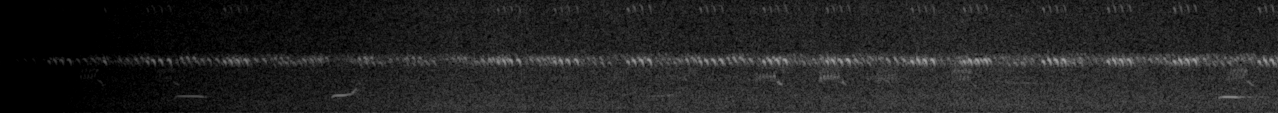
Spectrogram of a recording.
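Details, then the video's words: Crickets outdoors in nature, a high, steady chirping in quick pulses, about three per second, fading in from silence and growing louder, with a few faint short chirps lower down in the background. "Crickets chirping sounds"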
